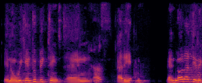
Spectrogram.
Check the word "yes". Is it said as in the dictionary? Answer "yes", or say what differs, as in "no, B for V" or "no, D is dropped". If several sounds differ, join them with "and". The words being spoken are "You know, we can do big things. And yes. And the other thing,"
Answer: no, S is dropped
